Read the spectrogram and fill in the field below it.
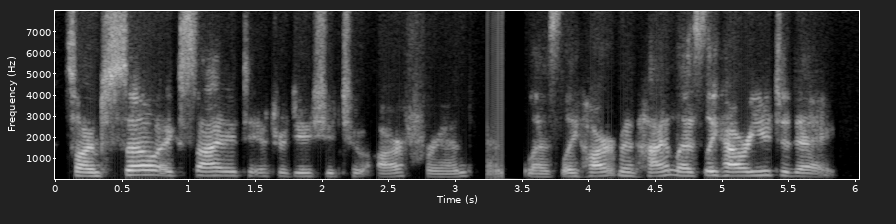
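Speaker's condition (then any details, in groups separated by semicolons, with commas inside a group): No condition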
